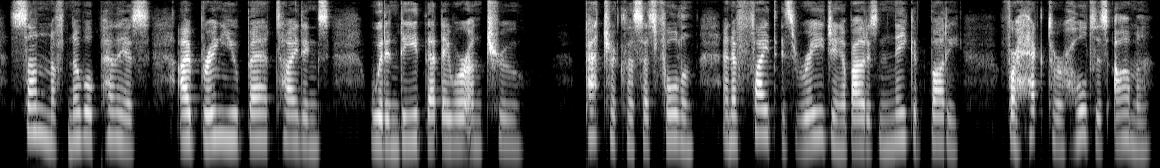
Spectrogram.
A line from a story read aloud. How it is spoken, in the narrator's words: he cried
